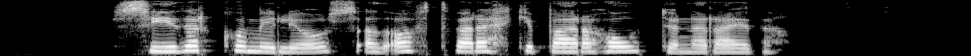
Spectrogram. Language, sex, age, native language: Icelandic, female, 40-49, Icelandic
